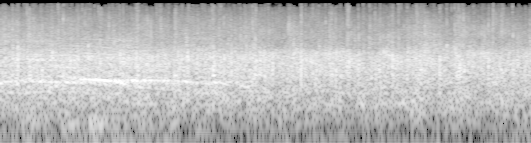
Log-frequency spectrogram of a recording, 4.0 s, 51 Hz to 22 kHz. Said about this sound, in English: But only 3 points ahead was Clement Freud, so we say, Clement, you are the winner on points this week. Another round of applause for Clement.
